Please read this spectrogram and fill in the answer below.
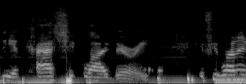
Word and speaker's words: Akashic: We talked about the Ascotch, or I say it wrong all the time, but the Ascotch record. Who know how to say that? Akashic Library.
